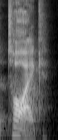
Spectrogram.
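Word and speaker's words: Tadhg: Like tie, as in like a tie, and then g. So Tyke.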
